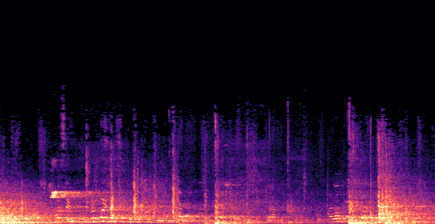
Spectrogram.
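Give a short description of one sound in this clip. Girls shout and call out in a large echoing hall.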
